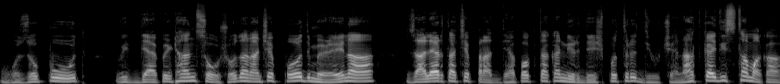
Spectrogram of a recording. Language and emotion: Goan Konkani, fearful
